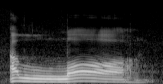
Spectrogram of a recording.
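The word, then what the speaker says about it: الله: Hanya saja ya, yang perlu dicatat di sini pengucapan hamzahnya. Mana hamzahnya? A, ya. Ya, awalan lafzul jalalah itu di sini kalau kita memulai dari kata atau lafzul jalalah ini kan kita membaca hamzahnya ya dengan berharakat fathah a.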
